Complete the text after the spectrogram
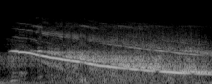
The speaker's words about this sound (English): Yeah, so like when Carter Wong's character is like centering his chi and he's basically relegating a certain part of his body to absorb like the weak spot or whatever, it's always accompanied by this like descending slide whistle.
